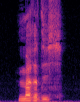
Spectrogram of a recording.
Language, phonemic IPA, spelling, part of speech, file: French, /maʁ.di/, mardis, noun, LL-Q150 (fra)-mardis.wav
- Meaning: plural of mardi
